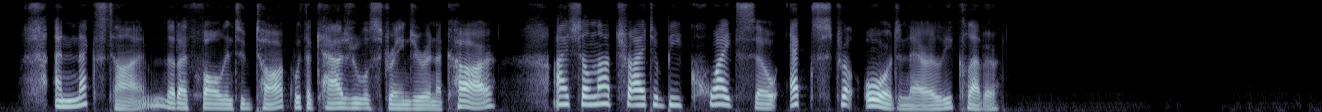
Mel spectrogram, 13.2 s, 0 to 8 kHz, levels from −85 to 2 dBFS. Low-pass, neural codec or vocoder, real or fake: 7.2 kHz; codec, 16 kHz, 2 kbps, FunCodec, trained on LibriTTS, 25 frames a second; fake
